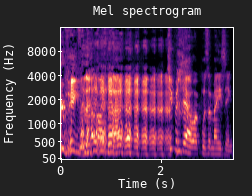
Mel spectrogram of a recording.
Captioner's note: laughing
